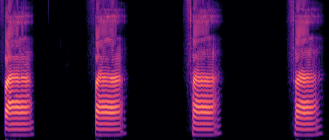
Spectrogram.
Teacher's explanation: যে ছবিটা দেখে এরকম ভাবে চেষ্টা করবেন যে নিচের ঠোঁটের পেট নিচের ঠোঁটের পেট সামনের উপরের দুই দাঁতের আগার সঙ্গে লাগিয়ে উচ্চারণ হবে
